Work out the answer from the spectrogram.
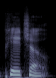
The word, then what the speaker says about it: pho: okay we're in trouble so i always say it wrong pho say it yeah is it fun totally okay if it sounds like the beginning of a bad word you're right it's been on my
